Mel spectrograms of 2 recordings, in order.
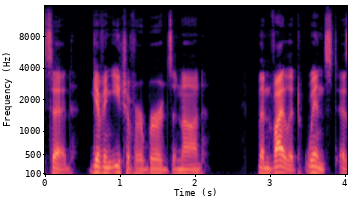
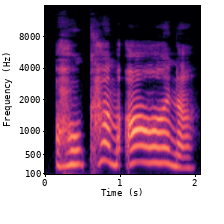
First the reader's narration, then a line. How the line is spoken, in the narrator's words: She groaned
